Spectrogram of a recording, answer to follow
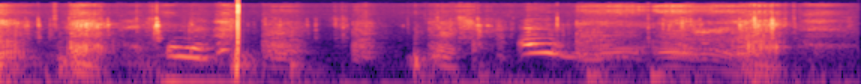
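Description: A young girl's voice making wordless, playful vocal noises close to the camera's microphone, with a single sharp click about a second in.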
